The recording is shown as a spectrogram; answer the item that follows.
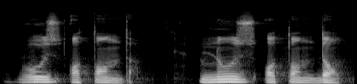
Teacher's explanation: pronounce here Z, because it starts with vowel and last is S. That is called liaison. Liaison. Here is S and here is A.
